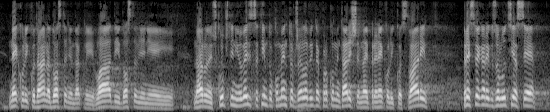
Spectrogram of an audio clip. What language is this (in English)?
Serbian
